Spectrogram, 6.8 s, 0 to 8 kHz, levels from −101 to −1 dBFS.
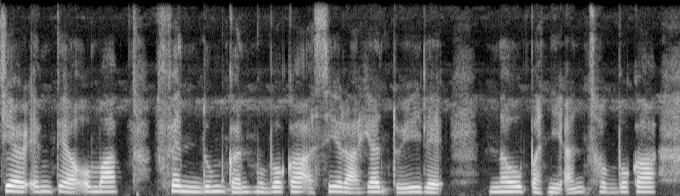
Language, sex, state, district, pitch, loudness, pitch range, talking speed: Mizo, female, Mizoram, Aizawl, 190 Hz, -16 LUFS, 180-200 Hz, 205 wpm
